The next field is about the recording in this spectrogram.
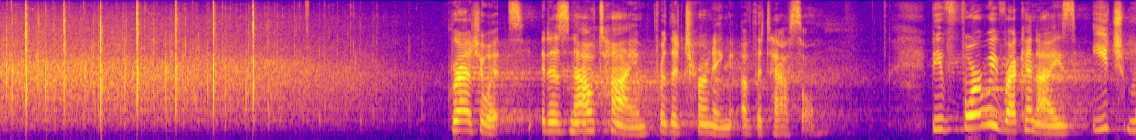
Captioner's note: applause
